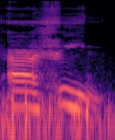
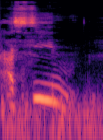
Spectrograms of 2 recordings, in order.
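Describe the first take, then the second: First: The middle consonant is a th sound. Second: The middle consonant is a hissing s sound. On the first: The speaker calls it right. "tapi asim ya. Keluarkan hujung lidah" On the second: The speaker calls it wrong. "bukan asim"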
